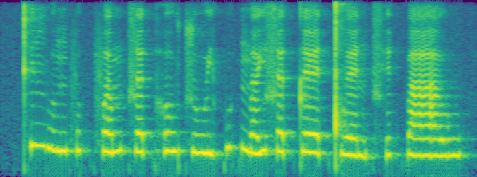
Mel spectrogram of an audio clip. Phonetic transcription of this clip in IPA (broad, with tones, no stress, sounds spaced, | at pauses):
kʰ ɪ˥ ŋ w ʊ˨ ŋ f ʊ˨ k̚ f ɐ˨˥ m t͡s ɐ˨˥ t̚ h o˧ w t͡s uː˨˩ j kʷ ɐ˥ k̚ n̪ ɐ˨˥ j s ɐ˧ t̚ t̪ ɛː˧ t̚ kʷʰ ɛː˨˩ n t͡sʰ ɪ˨ k̚ p aː˧ w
